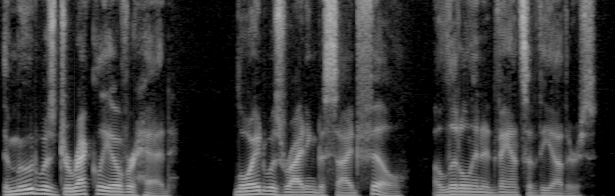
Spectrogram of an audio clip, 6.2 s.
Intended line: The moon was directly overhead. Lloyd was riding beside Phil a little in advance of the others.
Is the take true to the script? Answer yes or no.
no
